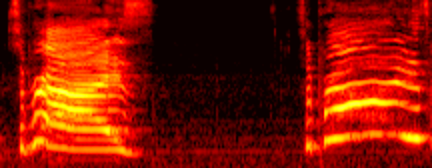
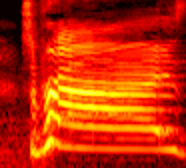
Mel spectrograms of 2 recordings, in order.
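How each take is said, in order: First: Very high, loud shriek; hollered surprise. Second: High, loud shout; hollered surprise. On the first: Grace shrieking surprise at Junie, very high and loud. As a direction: shriek it with glee. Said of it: "hollered my bestest friend". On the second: Classmates shouting surprise at Junie, high and loud. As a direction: jump out yelling. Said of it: "they hollered". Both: A narrator's reading.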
